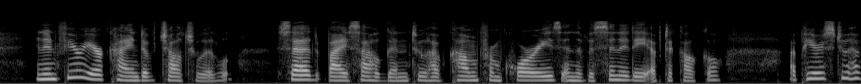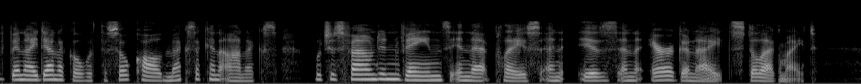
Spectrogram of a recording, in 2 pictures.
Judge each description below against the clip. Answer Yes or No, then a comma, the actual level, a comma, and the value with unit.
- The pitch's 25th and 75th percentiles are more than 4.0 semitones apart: No, average, 3.7 semitones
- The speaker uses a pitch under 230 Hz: Yes, high, 190 Hz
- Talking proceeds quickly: No, average, 145 wpm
